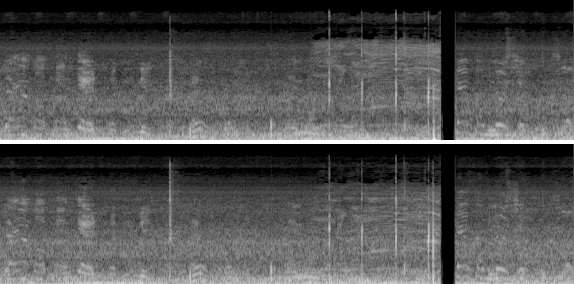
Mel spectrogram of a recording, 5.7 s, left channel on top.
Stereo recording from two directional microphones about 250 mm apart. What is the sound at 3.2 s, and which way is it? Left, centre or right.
Vehicle, left.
